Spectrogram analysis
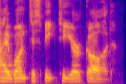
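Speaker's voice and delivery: ordinary talk, nothing marked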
